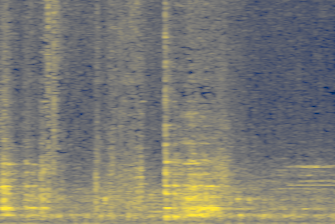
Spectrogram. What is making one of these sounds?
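A metal spatula scrapes across a hot pan.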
